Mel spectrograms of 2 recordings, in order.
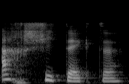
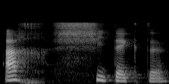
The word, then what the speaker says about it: architecte: qui manque ici alors architecte comment on peut avoir le son che en français ok alors c'est comme en italien mais on prononce che donc C et H très bien alors deuxième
